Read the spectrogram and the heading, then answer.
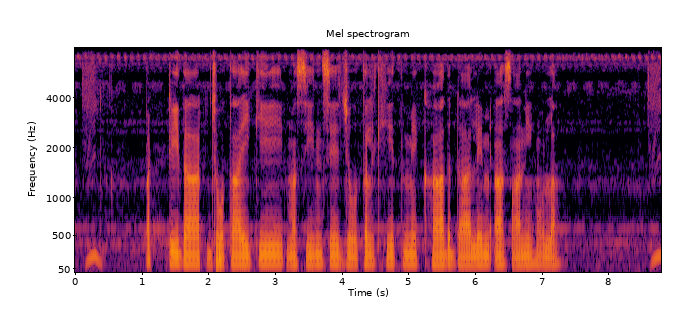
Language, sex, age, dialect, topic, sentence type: Bhojpuri, male, 18-24, Northern, agriculture, statement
